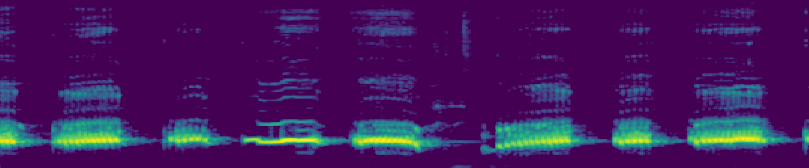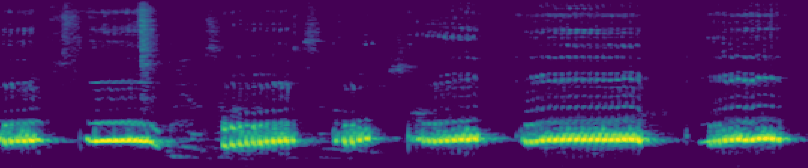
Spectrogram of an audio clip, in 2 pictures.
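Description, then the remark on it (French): A voice imitates a turtle dove, producing a steady run of low, throaty cooing notes, about a dozen short rounded bursts in an even rhythm, fairly loud with no other talking. “Et la tourterelle, c'est...”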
